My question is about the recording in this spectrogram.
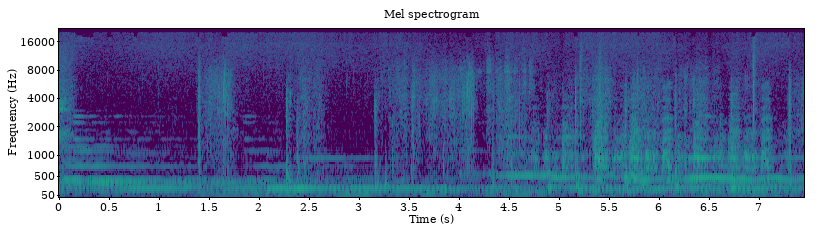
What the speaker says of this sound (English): Oh, those puppies.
